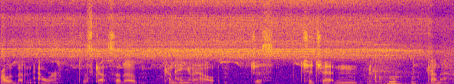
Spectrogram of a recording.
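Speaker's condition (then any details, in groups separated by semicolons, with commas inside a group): No condition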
